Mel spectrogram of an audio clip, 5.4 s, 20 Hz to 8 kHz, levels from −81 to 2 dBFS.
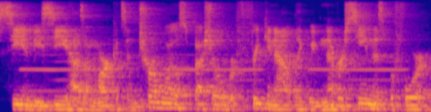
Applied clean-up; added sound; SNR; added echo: none; Wind instrument, woodwind instrument; 19 dB; reverberation time 1.0 s.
